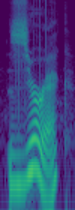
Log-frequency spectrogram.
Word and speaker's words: Zurich: Could you repeat the pronunciation of these two words, these two universities? Sure thing. It's Zurich. Z U R I C H.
